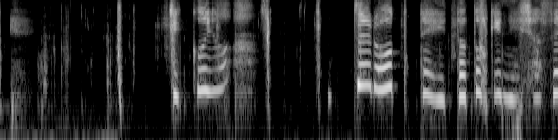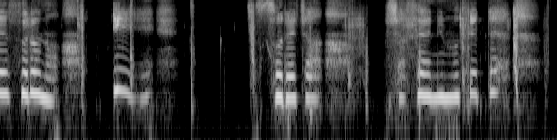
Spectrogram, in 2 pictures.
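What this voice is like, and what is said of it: Whispering. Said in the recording (Japanese): “一緒に左右の耳でささやくのよ”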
